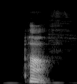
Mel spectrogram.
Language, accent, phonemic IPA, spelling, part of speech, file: English, Australia, /pɐf/, puff, noun / verb, En-au-puff.ogg
- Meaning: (noun) 1. A sharp exhalation of a small amount of breath through the mouth 2. The ability to breathe easily while exerting oneself 3. A small quantity of gas or smoke in the air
